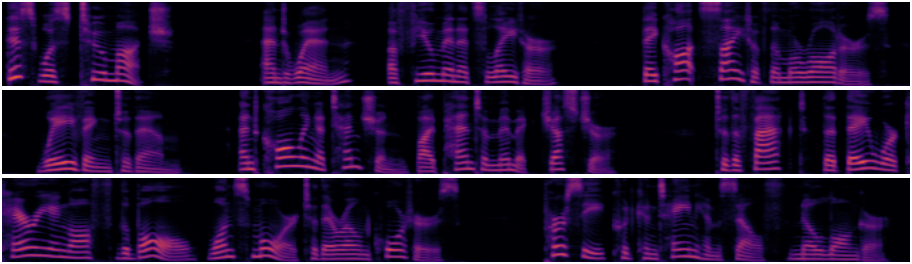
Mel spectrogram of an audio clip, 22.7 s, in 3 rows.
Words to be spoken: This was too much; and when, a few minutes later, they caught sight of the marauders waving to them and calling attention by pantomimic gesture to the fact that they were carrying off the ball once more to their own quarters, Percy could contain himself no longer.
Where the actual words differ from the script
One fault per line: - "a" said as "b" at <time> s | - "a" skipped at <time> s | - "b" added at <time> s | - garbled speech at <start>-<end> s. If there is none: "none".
none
